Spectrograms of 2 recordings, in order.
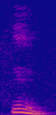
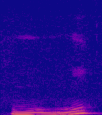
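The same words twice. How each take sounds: First: The pitch falls sharply from high to low. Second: The pitch dips low, then rises again. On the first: "the fourth tone" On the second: "the third tone, from two to one to four"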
